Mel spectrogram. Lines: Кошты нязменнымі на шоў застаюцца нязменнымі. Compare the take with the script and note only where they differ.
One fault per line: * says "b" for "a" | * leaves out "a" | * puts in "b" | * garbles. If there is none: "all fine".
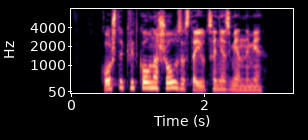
* says "квіткоў" for "нязменнымі"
